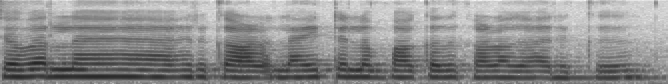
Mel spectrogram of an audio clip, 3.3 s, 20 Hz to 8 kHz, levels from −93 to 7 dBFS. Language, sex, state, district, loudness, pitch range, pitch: Tamil, female, Tamil Nadu, Kanyakumari, -15 LUFS, 185-200 Hz, 190 Hz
